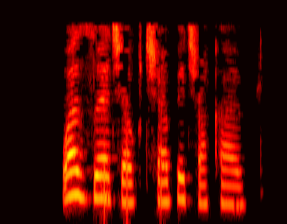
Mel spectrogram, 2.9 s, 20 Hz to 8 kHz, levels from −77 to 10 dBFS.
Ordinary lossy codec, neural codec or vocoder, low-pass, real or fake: MP3, 24 kbps; none; 7.2 kHz; real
